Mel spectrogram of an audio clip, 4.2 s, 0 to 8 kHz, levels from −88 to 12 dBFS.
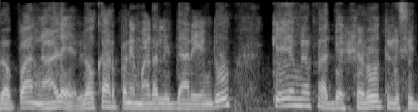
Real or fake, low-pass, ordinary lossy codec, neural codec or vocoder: fake; 7.2 kHz; none; codec, 16 kHz, 4 kbps, X-Codec, HuBERT features, trained on general audio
